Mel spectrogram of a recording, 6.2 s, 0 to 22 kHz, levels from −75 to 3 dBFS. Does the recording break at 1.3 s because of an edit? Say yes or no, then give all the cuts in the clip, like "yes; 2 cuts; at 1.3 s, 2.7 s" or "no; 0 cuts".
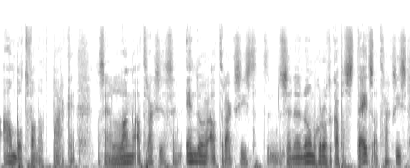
yes; 1 cut; at 1.3 s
